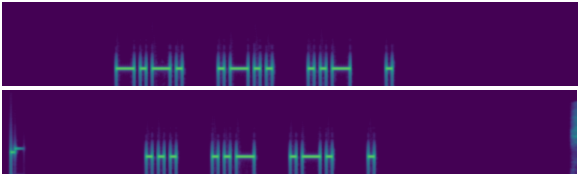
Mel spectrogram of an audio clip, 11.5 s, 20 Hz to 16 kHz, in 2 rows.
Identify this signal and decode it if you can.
Morse code, heard as a keyed tone, about 20 wpm, spaced as for 15 wpm, 700 Hz. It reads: CLUE SURE
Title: 101 Lesson 17f - Letter u - Words 20wpm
